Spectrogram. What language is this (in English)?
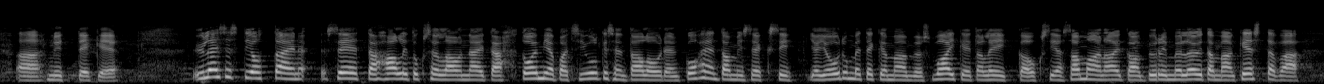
Finnish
